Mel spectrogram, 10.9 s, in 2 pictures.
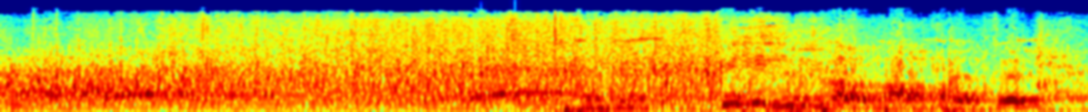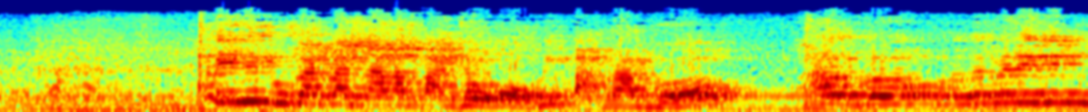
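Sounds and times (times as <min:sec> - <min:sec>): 
crowd applauding: 0:00.0 - 0:04.3
speech: 0:03.1 - 0:05.4, 0:06.6 - 0:10.8.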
